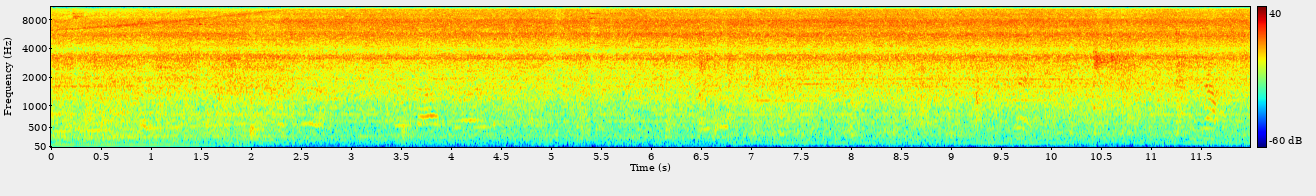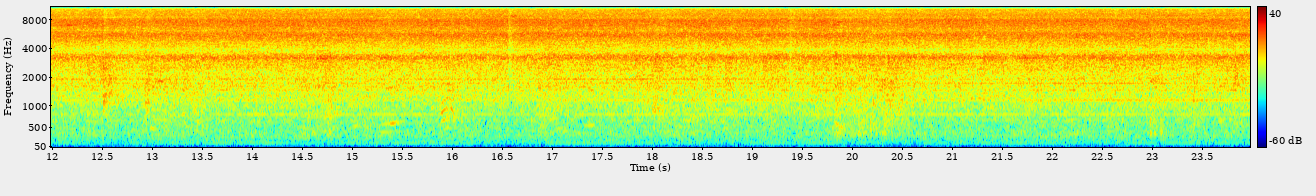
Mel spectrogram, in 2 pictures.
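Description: Steady, loud rushing hiss of the cargo hold of a military transport aircraft, with a low hum dropping out about two seconds in. A few faint metallic clinks come from a tie-down chain being handled on a tracked vehicle.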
